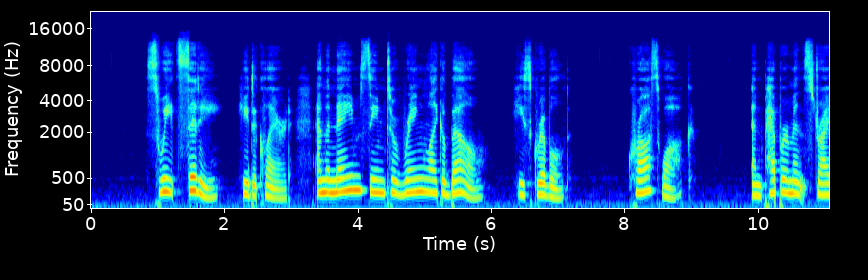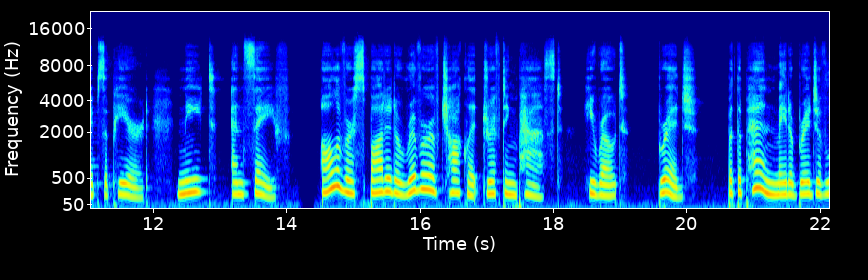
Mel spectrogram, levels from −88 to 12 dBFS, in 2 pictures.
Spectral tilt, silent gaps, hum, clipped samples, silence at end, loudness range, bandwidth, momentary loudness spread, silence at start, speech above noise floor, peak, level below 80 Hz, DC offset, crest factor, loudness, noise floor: -5.5 dB/octave; 14.24-14.37 s; none; under 0.1%; 0 s; 6 LU; 13.5 kHz; 17 LU; 0.85 s; 42 dB; -4 dBFS; -54 dBFS; under 0.1%; 20 dB; -23 LUFS; -65 dBFS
